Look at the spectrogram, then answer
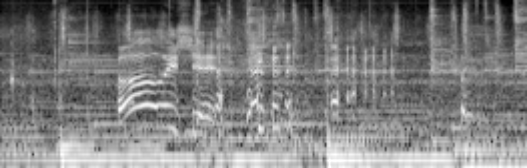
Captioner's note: laughs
